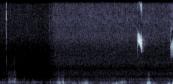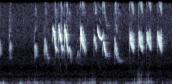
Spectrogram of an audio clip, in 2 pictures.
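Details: Japanese wagtail (Motacilla grandis) song: high, sharp chirped notes in quick, uneven bursts growing busier toward the end, faint low rumble; it visits residential areas and sings from antennas in warm weather; Japanese wagtail.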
